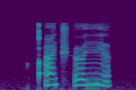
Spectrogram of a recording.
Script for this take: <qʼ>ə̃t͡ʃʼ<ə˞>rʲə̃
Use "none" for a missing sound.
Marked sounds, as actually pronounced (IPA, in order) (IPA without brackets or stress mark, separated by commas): qʼ, ə˞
